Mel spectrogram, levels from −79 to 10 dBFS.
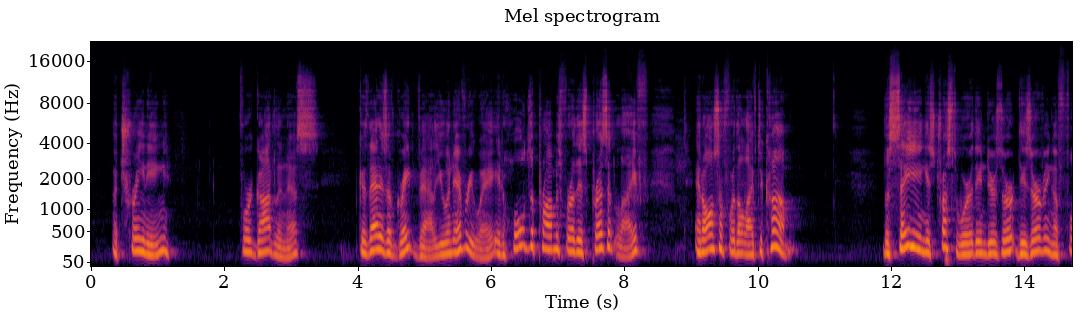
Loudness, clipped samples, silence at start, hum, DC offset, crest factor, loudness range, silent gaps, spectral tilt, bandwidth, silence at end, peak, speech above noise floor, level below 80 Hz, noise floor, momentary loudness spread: -21 LUFS; under 0.1%; 0.3 s; none; under 0.1%; 16 dB; 3 LU; none; -5.5 dB/octave; 15.5 kHz; 0 s; -6 dBFS; 42 dB; -62 dBFS; -62 dBFS; 8 LU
